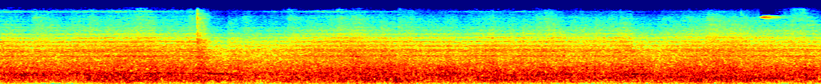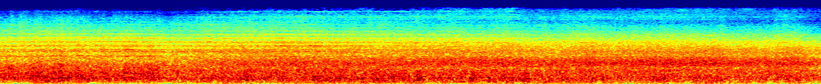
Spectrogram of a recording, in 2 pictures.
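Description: Enclosed two-level car-carrier freight wagons rolling past on the rails: a steady rumble of wheels on track, a single click about two seconds in, and a faint high steady ringing above the rumble.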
